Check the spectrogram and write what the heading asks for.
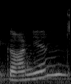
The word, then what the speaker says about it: Ghanaian: so i've never had ganon gangnam is it pronounced did we say ghanian yeah okay so i've never had gangnam food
